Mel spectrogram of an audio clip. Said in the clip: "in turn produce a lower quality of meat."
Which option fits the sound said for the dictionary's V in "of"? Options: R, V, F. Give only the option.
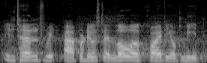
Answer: F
